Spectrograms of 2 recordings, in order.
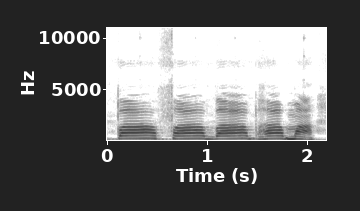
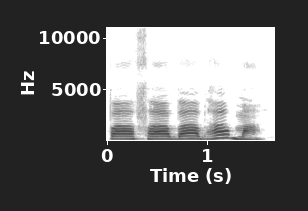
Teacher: ये ओट व्यंजन इसमें दोनों ओठ क्या होते हैं टच होते हैं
